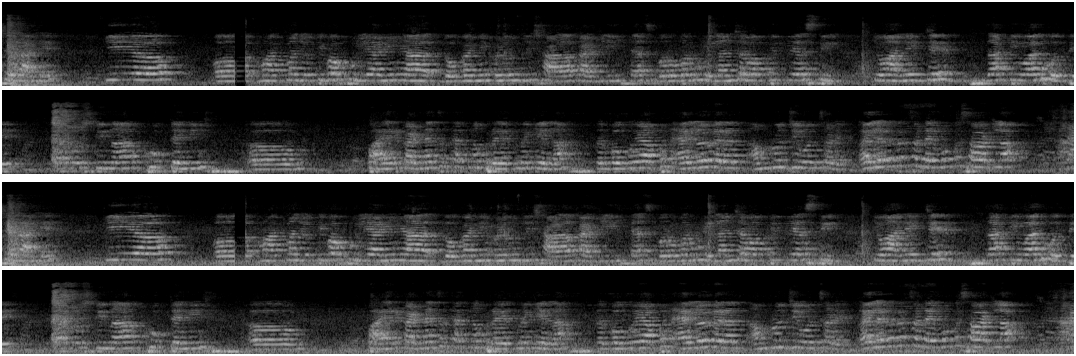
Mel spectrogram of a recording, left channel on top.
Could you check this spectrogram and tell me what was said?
आहेत की महात्मा ज्योतिबा फुले आणि या दोघांनी मिळून जी शाळा काढली, त्याचबरोबर महिलांच्या बाबतीतले असतील किंवा अनेक जे जातीवाद होते त्या गोष्टींना खूप त्यांनी बाहेर काढण्याचा त्यातनं प्रयत्न केला. तर बघूया आपण ॲलोवेरा अमृत जीवनचा डेमो. ॲलोवेराचा डेमो कसा वाटला?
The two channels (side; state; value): right; noise; rumble, 12 dB below the sound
